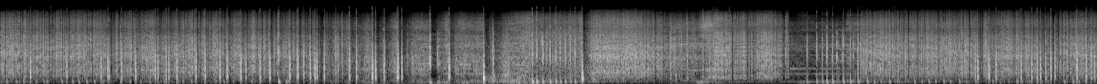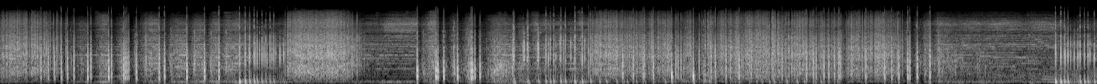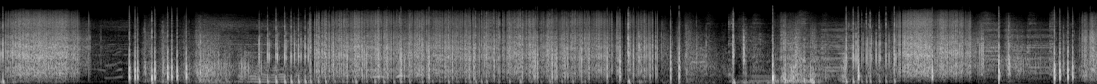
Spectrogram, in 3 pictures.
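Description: Fireworks bursting in a rapid, almost continuous barrage of bangs and crackling, with short lulls about eight, fifteen and twenty-three seconds in.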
